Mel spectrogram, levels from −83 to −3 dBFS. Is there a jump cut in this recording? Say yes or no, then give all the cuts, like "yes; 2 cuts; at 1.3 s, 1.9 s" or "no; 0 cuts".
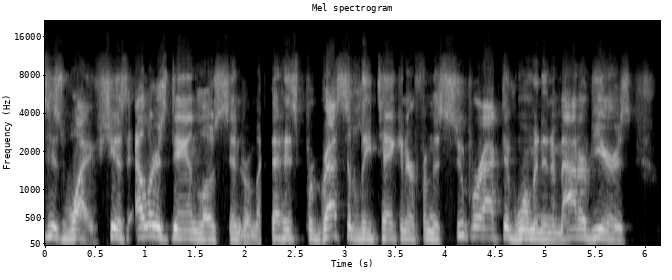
yes; 1 cut; at 2.2 s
